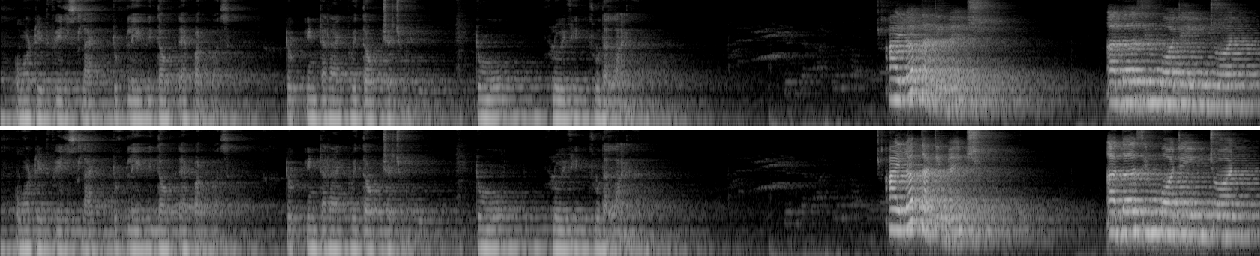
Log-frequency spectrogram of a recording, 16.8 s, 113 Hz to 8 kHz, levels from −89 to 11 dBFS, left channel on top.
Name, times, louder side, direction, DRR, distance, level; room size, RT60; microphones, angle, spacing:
voice 1, 0.2-3.1 3.8-5.6 6.1-6.8 7.3-8.4 10.2-10.6 11.7-11.8, equal, 10° left, 4 dB, 0.4 m, -32 dB
voice 2, 11.8-13.1 14.8-16.4, right 3 dB, 65° right, 0 dB, 0.7 m, -23 dB
7.7 x 5.7 x 5.4 m, 2.5 s
head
